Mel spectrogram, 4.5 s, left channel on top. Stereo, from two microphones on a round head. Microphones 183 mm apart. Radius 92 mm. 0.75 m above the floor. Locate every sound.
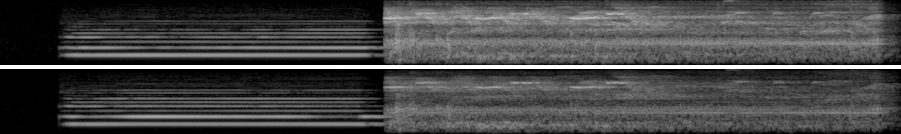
0.3 s a flute: 45° right (ahead or behind), 4.5 m
1.9 s a bird: 65° left (ahead or behind), 1.1 m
